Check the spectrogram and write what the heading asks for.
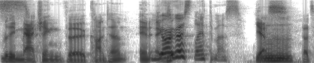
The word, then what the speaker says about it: Yorgos Lanthimos: And Yorgos Lanthimos.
